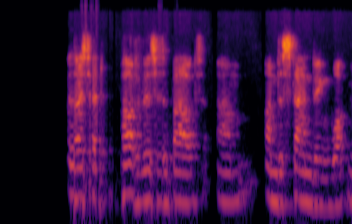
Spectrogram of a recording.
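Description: A man speaks calmly, heard through an online call.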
